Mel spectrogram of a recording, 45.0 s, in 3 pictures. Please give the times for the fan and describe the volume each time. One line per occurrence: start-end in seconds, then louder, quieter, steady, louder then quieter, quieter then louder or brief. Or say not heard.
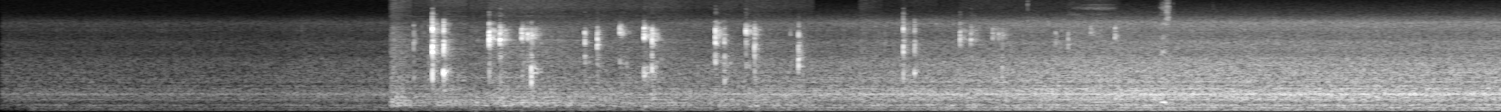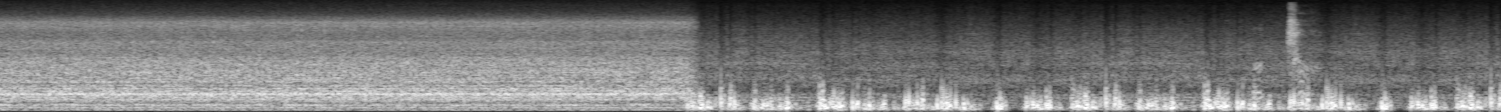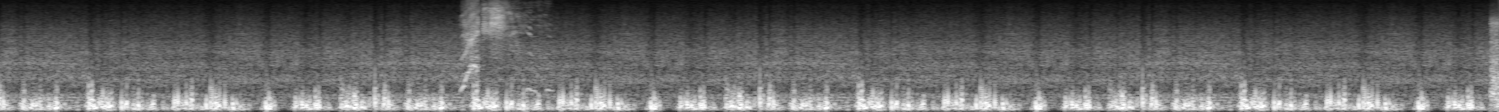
0.0-44.9 louder.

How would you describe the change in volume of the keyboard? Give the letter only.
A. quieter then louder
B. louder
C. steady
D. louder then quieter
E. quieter
E.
